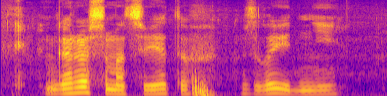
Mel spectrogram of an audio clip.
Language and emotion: Russian, sad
